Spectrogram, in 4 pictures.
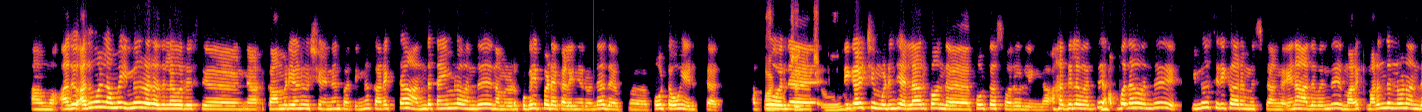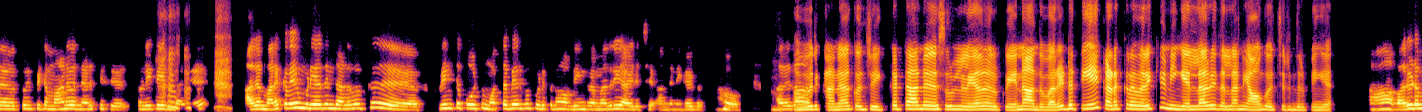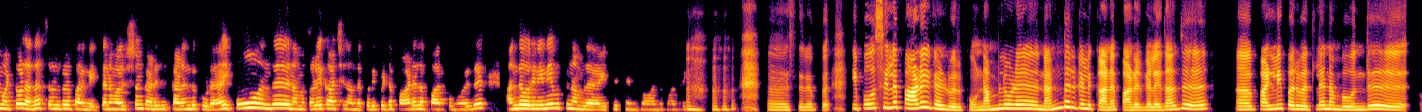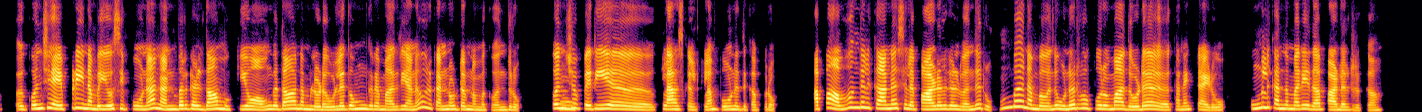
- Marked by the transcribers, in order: laughing while speaking: "அதில வந்து அப்ப தான் வந்து இன்னும் சிரிக்க ஆரம்பிச்சுட்டாங்க"; laugh; drawn out: "அளவுக்கு"; "சென்றுரும்" said as "சென்றும்"; laugh; "இருக்கும்" said as "விருக்கும்"; drawn out: "பெரிய"; "எதாது" said as "எதா"
- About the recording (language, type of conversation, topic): Tamil, podcast, ஒரு பாடல் உங்களுக்கு பள்ளி நாட்களை நினைவுபடுத்துமா?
